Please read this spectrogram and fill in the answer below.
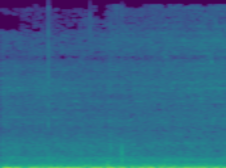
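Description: A steady low mechanical hum, like a fan or motor running, with a couple of faint light clicks from a wire whisk stirring in a metal pot.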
